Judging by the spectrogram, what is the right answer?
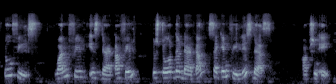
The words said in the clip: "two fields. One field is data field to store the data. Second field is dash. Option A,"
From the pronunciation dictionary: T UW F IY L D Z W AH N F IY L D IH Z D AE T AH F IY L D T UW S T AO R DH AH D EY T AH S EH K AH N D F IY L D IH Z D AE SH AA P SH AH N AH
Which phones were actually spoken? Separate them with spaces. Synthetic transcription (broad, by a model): T UW F IY L D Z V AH N F IY L D IH Z D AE T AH F IY L D T UW S T AO R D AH D EY T AH S EH K AH N D F IY L D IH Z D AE S AA P SH AH N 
